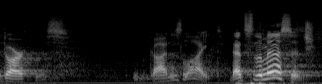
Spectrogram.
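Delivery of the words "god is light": much softer, almost under the breath; softly repeating God is light; quiet restatement. Acted. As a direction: let it drop to a hush. Restates message after proclaiming it.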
